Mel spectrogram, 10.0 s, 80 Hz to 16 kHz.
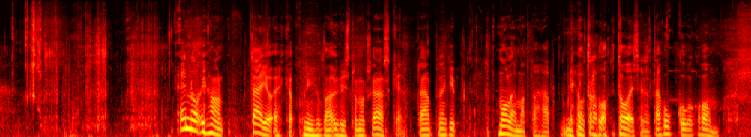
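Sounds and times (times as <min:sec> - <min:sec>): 
person chewing lentil chips: 0:00.0 - 0:07.9
speech: 0:02.4 - 0:10.0.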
